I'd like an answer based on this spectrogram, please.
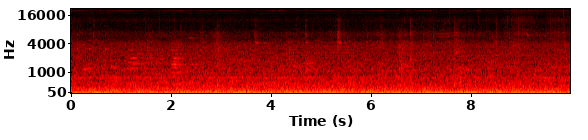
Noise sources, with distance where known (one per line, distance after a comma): background noise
